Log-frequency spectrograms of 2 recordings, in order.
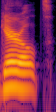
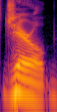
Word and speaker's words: Geralt: In the show, they say Geralt. In the audiobook version of the books I'm listening to, they say Geralt. Okay. I've always pronounced it Geralt. – Okay. – But I do know people that are like, it's Gerald, diehards.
